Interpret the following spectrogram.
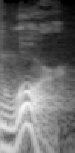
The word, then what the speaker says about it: wore: to wear is war it's exactly the same pronunciation as Guerra a war the first world war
